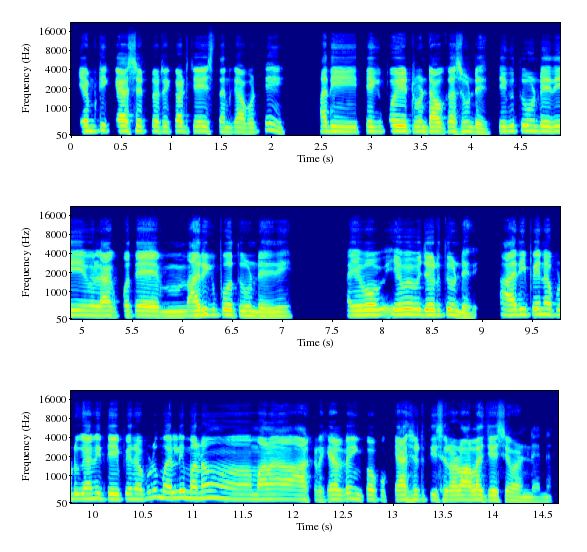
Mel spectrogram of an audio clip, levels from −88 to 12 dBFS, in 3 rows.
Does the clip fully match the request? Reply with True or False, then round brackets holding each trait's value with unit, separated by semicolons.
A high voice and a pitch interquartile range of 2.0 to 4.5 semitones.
False (175 Hz; 2.5 semitones)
